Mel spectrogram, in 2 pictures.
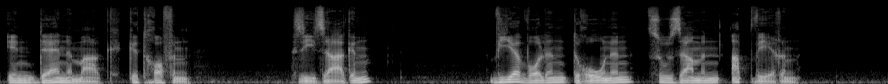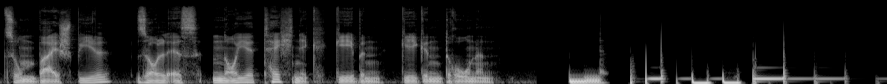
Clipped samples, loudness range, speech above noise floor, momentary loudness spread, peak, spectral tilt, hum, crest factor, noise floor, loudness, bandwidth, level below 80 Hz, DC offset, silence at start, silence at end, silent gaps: under 0.1%; 3 LU; 32 dB; 9 LU; -4 dBFS; -6 dB/octave; none; 18 dB; -53 dBFS; -22 LUFS; 16 kHz; -30 dBFS; under 0.1%; 0.05 s; 0.4 s; 14.25-14.42 s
